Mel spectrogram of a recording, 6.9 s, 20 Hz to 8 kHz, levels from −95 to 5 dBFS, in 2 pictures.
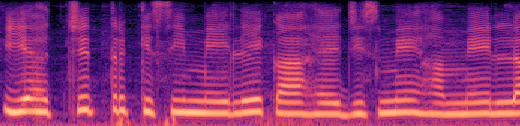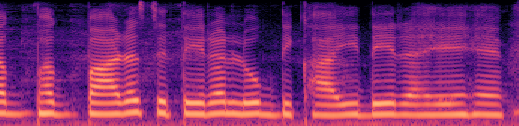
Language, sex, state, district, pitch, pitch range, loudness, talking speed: Hindi, female, Jharkhand, Ranchi, 225 Hz, 215-245 Hz, -15 LUFS, 145 wpm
